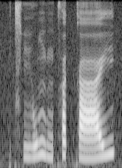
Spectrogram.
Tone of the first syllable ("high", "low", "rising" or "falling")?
rising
